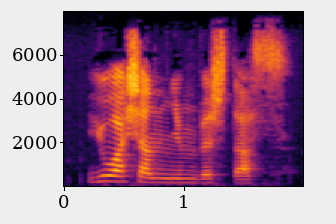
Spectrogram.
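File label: "юасян нимвежтас", Komi, female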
